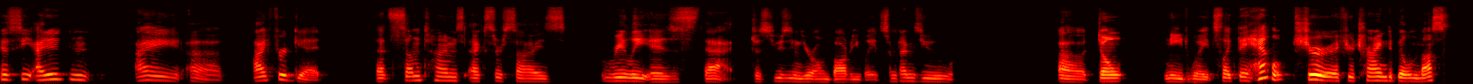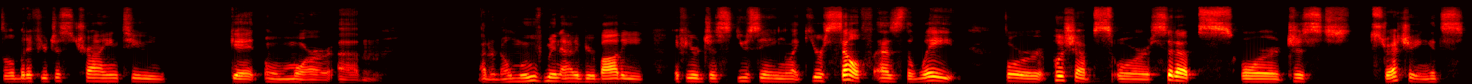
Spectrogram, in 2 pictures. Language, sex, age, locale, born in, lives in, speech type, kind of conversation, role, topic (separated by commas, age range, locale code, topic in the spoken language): English, male, 30-34, en-US, United States, United States, conversation, unstructured, none, How do you usually motivate yourself to exercise?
